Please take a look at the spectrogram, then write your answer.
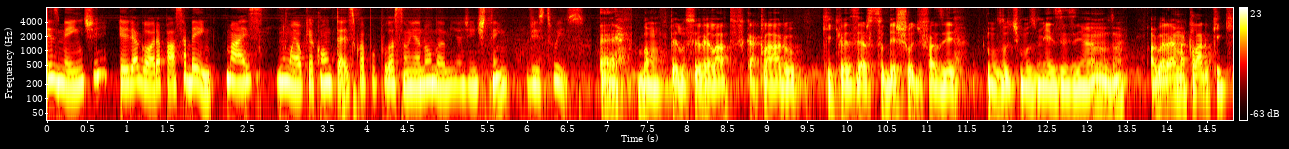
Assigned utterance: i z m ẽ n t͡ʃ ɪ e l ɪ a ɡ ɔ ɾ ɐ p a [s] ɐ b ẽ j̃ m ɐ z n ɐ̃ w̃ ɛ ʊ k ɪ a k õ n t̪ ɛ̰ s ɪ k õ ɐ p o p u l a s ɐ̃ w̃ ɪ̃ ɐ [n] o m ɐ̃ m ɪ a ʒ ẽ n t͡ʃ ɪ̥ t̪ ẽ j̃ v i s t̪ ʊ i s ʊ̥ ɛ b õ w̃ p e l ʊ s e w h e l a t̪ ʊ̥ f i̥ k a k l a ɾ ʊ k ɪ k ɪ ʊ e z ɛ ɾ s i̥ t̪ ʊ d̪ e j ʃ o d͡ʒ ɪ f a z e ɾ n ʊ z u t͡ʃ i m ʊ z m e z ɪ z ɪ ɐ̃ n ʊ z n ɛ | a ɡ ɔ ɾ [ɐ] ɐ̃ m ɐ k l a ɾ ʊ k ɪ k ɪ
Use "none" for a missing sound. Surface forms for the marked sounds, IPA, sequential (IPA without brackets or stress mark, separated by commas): s, n, ɐ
